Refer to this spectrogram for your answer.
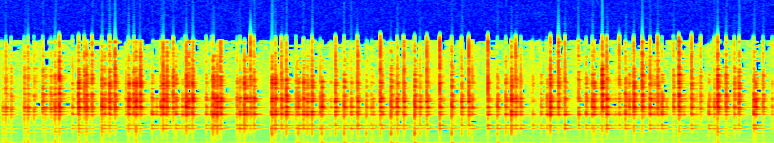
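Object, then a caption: Glass bottle. A full glass vinegar bottle of amber liquid with a green label is tapped on its shoulder and sides with the short fingernails of both hands. The result is a rapid, steady stream of bright, high glassy clinks, each dying away almost instantly.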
